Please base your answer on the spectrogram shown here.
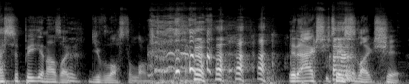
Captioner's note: men laugh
